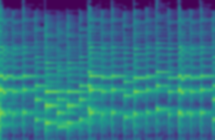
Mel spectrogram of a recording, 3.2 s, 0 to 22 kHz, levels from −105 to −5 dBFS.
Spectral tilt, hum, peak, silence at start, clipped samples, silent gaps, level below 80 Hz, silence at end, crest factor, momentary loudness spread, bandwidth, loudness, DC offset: 1.5 dB/octave; none; -6 dBFS; 0 s; under 0.1%; none; -70 dBFS; 0 s; 20 dB; 5 LU; over 20 kHz; -23 LUFS; under 0.1%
